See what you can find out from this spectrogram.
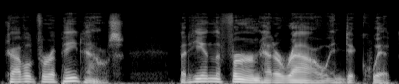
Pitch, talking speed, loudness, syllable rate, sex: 100 Hz, 240 wpm, -18 LUFS, 5.6 syllables/s, male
